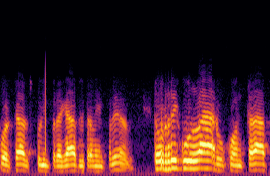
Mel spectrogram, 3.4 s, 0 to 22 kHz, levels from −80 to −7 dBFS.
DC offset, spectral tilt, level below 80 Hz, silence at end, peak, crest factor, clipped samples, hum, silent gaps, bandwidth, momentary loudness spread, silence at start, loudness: under 0.1%; -11 dB/octave; -50 dBFS; 0.05 s; 0 dBFS; 12 dB; under 0.1%; none; none; 4.2 kHz; 9 LU; 0 s; -12 LUFS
